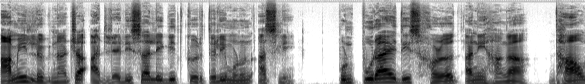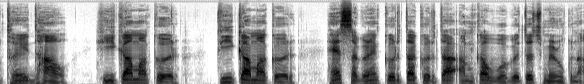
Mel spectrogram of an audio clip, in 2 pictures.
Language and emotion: Goan Konkani, neutral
